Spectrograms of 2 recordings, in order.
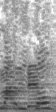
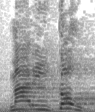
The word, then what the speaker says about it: maricón: Maricón. Con acento en la O.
